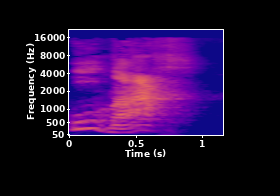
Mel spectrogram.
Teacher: Então, por exemplo, quando eu falo o mar, então o é monossílabo átono, porque ele é pronunciado com menos intensidade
